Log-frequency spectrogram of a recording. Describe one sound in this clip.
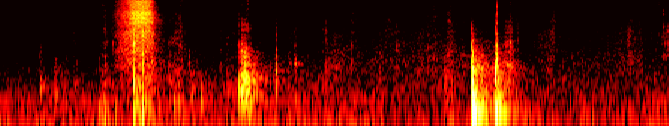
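A plastic lid snaps onto a container.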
